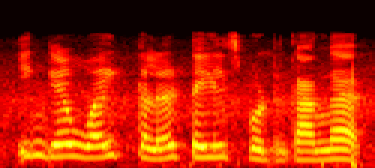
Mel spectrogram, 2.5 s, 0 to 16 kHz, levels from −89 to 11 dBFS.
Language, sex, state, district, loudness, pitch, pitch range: Tamil, female, Tamil Nadu, Chennai, -15 LUFS, 245 Hz, 210-265 Hz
